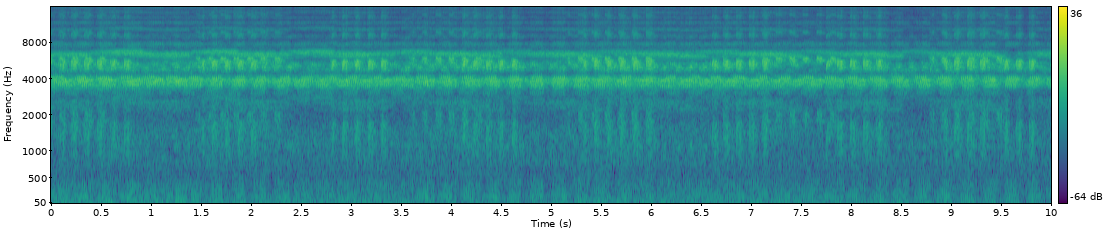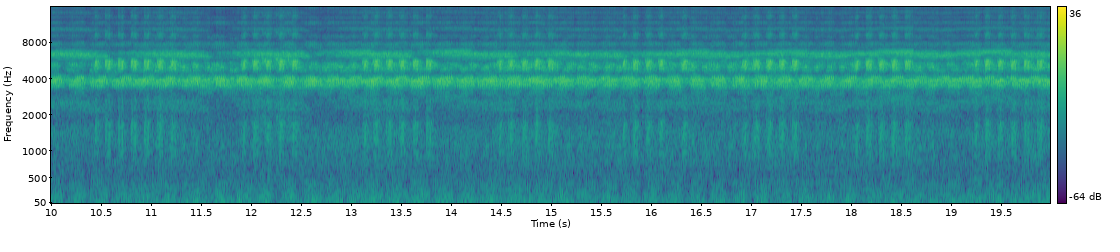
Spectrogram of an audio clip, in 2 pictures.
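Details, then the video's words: Japanese garden in autumn as dawn approaches, where many insects sing at once: bright, sustained trilling bands high in pitch, beating in quick regular pulses, steady in loudness from start to end. "Autumn Insects voice Towards dawn"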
